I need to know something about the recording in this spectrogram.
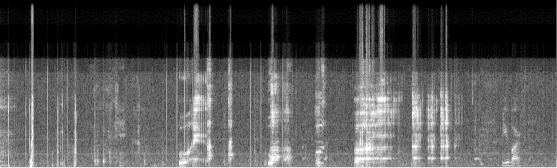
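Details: Deliberate burping conversation between two people: a series of voiced burps shaped into words, with short pauses between them.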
